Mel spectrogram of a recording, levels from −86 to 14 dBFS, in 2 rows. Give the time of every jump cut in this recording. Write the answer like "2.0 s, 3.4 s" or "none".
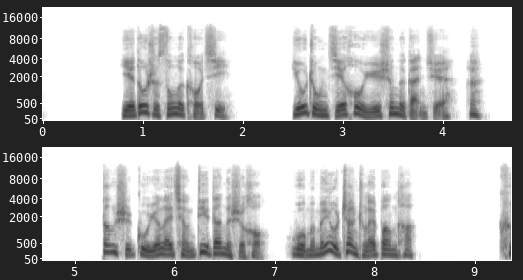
4.2 s, 7.0 s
